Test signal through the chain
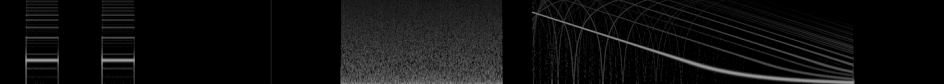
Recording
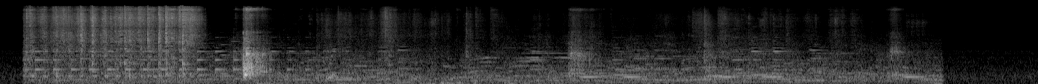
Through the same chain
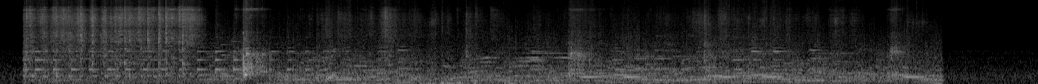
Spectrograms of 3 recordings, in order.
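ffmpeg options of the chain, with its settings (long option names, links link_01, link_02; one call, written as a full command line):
ffmpeg -i in.wav -af "acrusher=bits=2:mode=log:mix=0:aa=0.000001,acompressor=threshold=-31dB:ratio=2.5" out.wav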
